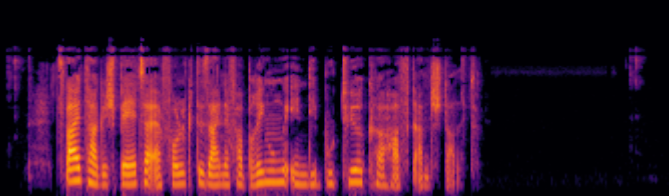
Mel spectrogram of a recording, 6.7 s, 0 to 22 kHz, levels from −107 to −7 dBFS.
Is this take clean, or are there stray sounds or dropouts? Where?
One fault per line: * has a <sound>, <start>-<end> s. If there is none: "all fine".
all fine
